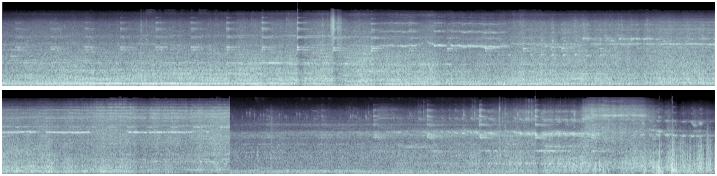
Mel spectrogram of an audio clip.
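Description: Train passing close by, its steel wheels squealing against the rails in high, shifting tones over the steady rumble of the cars. The sound cuts off abruptly about two-thirds of the way through and another stretch of train noise with wheel squeal follows.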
